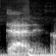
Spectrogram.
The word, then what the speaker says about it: Dallin: Dorlin Candler. – So you got the last name perfectly. The first name is Dallin. – Dallin, okay.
